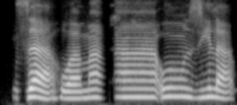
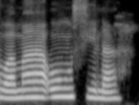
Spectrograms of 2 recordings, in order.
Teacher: kalau dari makhrajnya memang sama antara zai dengan sin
